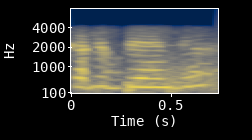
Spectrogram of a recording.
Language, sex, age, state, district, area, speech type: Sanskrit, female, 18-30, Kerala, Thrissur, urban, conversation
